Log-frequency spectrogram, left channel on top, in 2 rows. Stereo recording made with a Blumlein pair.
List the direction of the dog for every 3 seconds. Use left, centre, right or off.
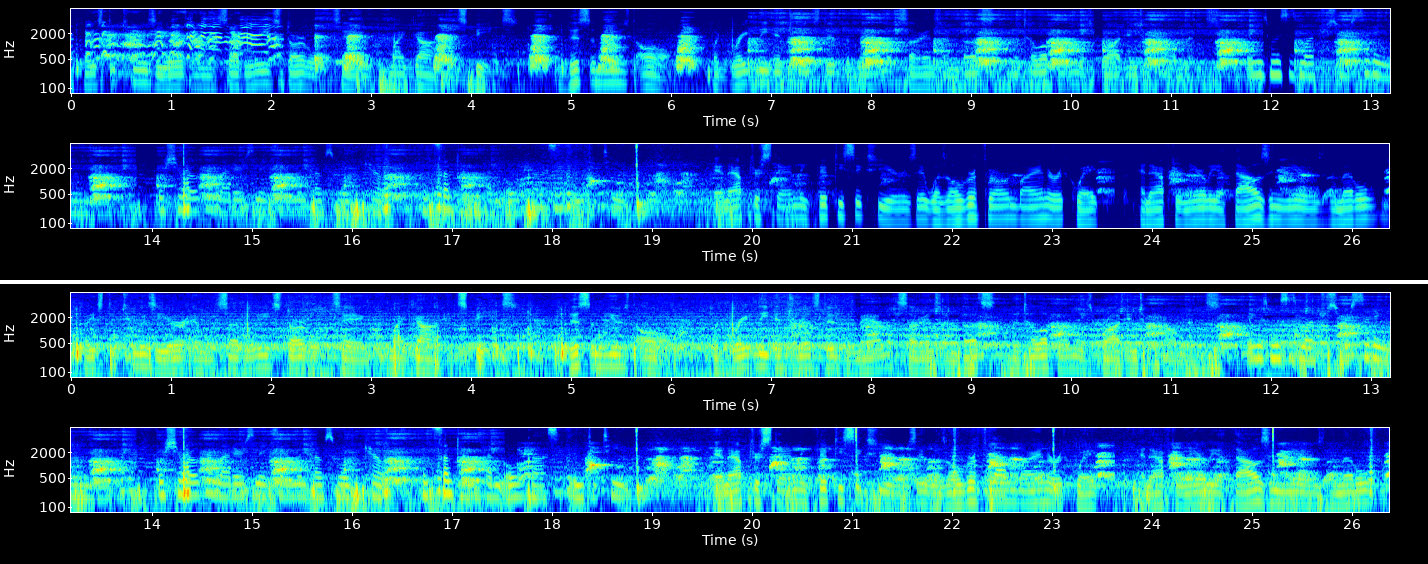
left, left, left, centre, centre, right, right, right, right.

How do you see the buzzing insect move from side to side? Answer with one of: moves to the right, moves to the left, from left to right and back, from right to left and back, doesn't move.
from right to left and back.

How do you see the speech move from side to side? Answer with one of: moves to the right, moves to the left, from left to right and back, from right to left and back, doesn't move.
doesn't move.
